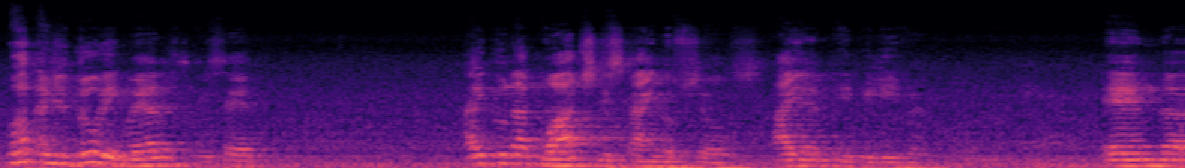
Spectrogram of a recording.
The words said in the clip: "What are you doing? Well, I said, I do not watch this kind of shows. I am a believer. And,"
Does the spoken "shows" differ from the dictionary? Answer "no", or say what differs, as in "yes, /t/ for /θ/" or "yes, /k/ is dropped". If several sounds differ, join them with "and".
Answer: yes, /s/ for /z/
